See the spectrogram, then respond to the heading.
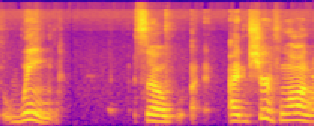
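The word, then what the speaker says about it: Nguyen: Vietnamese different spelling because the word ng u ye n is pronounced wing so I'm sure if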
